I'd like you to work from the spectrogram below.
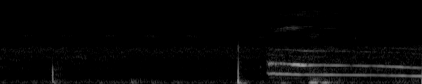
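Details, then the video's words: Flat-nosed cat meeting a peak-nosed cat at home, after soft taps and a sharp knock comes a sustained, steady moaning meow, slowly falling in pitch and still continuing at the end. "Reaksi pertama kali kucing flatnose bertemu dengan kucing peaknose"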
